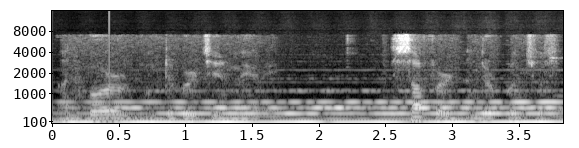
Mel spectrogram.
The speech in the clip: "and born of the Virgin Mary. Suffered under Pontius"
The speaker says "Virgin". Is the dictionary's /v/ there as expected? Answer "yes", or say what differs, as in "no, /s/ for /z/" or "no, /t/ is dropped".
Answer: no, /b/ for /v/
